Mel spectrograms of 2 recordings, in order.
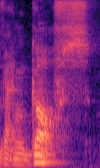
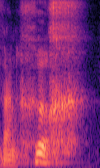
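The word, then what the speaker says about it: Van Gogh: Now then we come to two Vincent Van Gooffs or as it's supposed to be pronounced I think Vincent Van Hook.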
